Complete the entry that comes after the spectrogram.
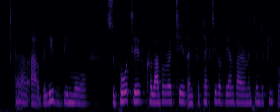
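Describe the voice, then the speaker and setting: A woman with a French accent speaks very fast in a fairly low, dark and mellow voice, her intonation flat and monotone, on a very clean recording with a silent background. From France. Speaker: materials science researcher. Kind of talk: interview.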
